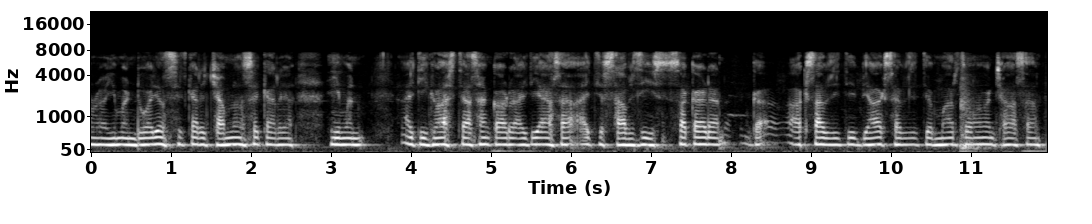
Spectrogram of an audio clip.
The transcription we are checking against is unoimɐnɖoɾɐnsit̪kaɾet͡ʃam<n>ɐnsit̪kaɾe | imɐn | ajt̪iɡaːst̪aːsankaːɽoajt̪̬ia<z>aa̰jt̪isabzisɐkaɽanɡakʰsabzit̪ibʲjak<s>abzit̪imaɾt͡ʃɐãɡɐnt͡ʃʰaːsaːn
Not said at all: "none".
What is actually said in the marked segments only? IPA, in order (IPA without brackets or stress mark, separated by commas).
n, s, s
